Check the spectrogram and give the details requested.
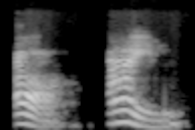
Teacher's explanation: Ein sound comes from the middle of the throat.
